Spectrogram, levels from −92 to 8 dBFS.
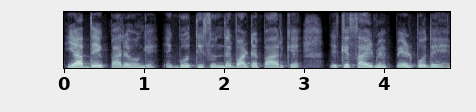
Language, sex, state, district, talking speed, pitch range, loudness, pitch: Hindi, female, Bihar, Purnia, 210 wpm, 220-250 Hz, -20 LUFS, 235 Hz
